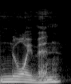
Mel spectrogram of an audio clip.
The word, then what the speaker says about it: Neumann: Some people call it Neumann, Neumann. You pronounce it Neumann.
